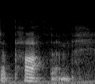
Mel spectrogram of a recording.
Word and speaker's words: apothem: word call it apothem apo tha a.m pronounced apothem and that's an important one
